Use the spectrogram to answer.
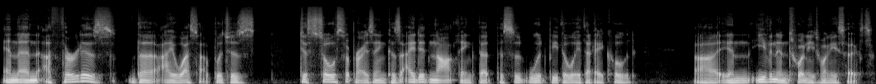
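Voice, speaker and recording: Interview guest: man in his 30s, fast and loose, low-pitched, dry close sound. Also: flat delivery, darkish tone, no echo. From Ukraine. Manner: quick, many fillers and repeated restarts. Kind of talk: casual interview chat.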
